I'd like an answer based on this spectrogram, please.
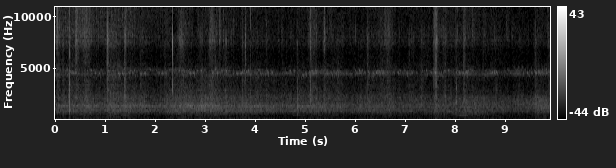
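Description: Near silence: faint woodland ambience with a steady, high, thin insect drone and a few faint ticks.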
